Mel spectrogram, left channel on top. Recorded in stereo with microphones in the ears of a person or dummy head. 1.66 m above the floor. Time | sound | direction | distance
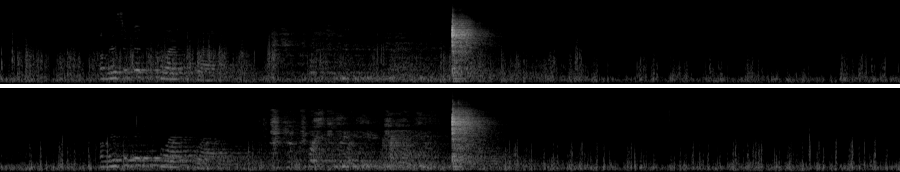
1.0 | a woman speaking | 70° left (ahead or behind) | 3 m
2.6 | throat clearing | 80° right | 7 m
4.5 | a snare drum | 20° left (ahead or behind) | 1.2 m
